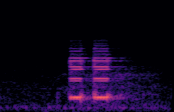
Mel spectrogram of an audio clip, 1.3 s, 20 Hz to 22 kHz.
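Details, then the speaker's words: Two short, bright alarm beeps from a patient monitor during QA testing, with a simulator feeding high vital signs above all alarm limits (blood pressure 275/190, mean 227), checking that the alarms sound. "it's the first time up but we're not going for accuracy here we're just making sure all these alarms are in fact sonics"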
